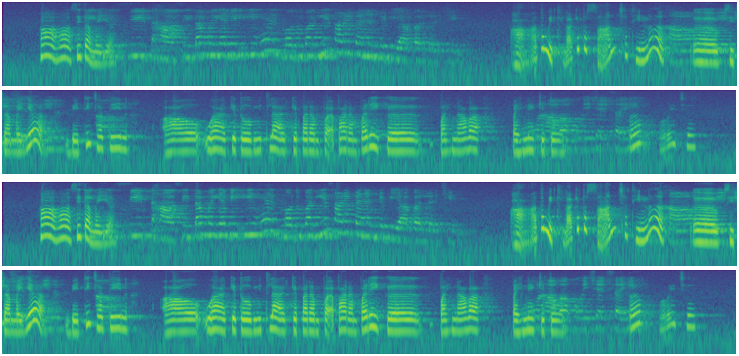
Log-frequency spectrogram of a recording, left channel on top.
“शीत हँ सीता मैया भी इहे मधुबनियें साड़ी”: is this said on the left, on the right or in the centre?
Right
